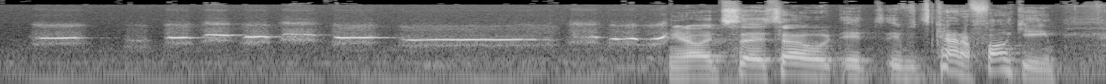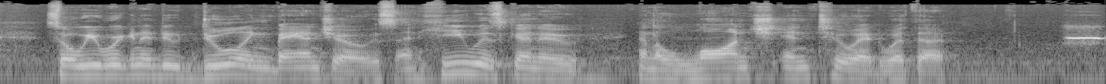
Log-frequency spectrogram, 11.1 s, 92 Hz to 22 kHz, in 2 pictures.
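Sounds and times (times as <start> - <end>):
whistled tune: 0.2 - 3.7, 10.8 - 11.0
speech: 3.3 - 10.4.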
